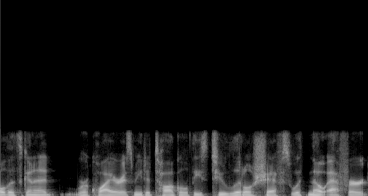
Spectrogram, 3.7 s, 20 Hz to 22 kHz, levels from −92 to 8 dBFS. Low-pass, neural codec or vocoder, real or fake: 7.2 kHz; none; real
